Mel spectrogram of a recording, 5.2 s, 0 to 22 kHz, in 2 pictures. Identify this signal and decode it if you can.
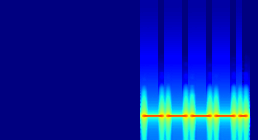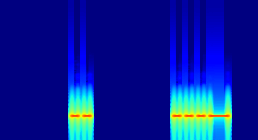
Morse code, heard as a keyed tone, about 20 wpm, spaced as for 8 wpm, 700 Hz. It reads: 9IV
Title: 191 Lesson 31e - Letter v - Three Characters 20wpm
